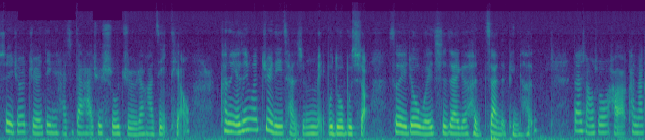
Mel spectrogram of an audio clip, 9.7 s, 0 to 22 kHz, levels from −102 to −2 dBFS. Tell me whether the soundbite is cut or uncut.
cut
